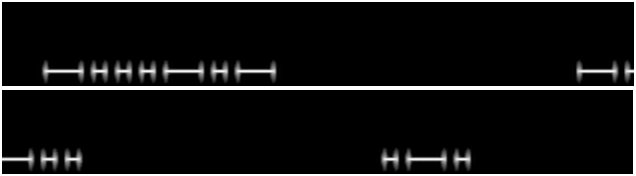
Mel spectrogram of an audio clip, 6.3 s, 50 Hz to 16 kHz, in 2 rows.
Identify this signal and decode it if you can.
Morse code, heard as a keyed tone, about 20 wpm, spaced as for 5 wpm, 700 Hz. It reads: <BK>ZR
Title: 250 Lesson 40e - BK - Three Characters 20wpm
